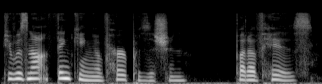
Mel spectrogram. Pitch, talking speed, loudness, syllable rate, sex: 210 Hz, 185 wpm, -17 LUFS, 4.9 syllables/s, female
